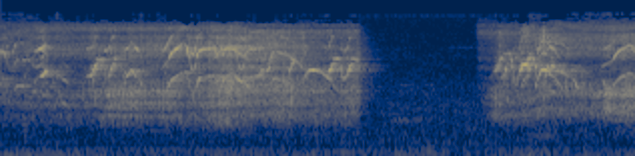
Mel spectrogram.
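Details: A chorus of White-faced Whistling-Ducks at Sonso Lagoon, a tropical dry-forest wetland near Buga, Colombia, giving high, clear, overlapping whistles in quick sliding notes, broken by a brief silent gap before the whistling resumes.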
